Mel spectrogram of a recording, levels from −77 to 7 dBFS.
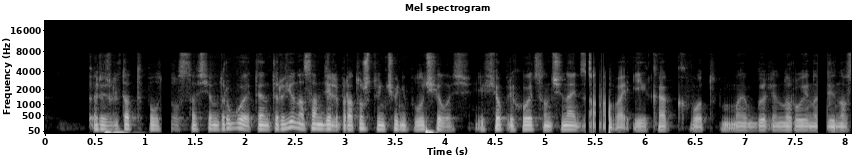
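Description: Packet loss on an ADPCM call at 1.16 s (just before "совсем другой"), 5.40 s (after "и все приходится начинать") and 7.72 s cuts 100 to 160 ms into hard-edged silence. The desynchronised decoder then brings the speech back distorted until it settles.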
